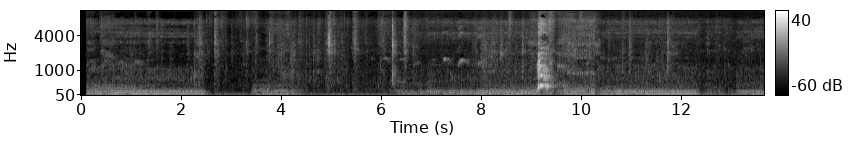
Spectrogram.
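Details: Aggressive Boerboel dog giving low, rumbling growls in long bouts broken by brief pauses, with a few sharp clicks and one short louder burst near the middle.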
